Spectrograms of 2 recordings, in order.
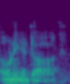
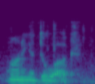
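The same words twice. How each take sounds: First: It is said in the speaker's plain accent. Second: It is said in a New Jersey accent.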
